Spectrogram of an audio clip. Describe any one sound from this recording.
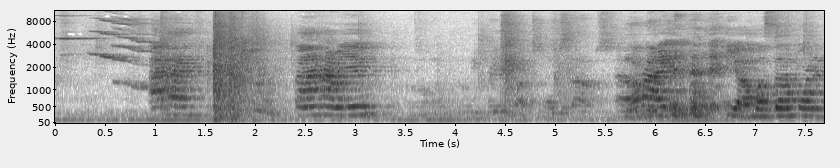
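A woman speaks at an open doorway.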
